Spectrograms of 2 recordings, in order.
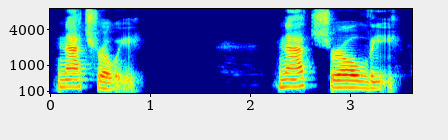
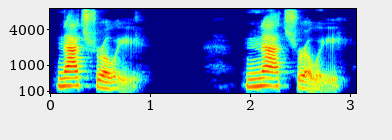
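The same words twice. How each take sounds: No difference in how they are said.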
